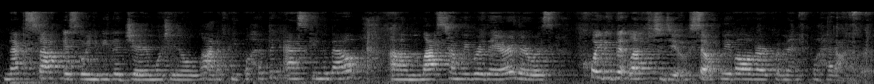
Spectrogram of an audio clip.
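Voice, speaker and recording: A young woman with a slightly raspy voice from a cold, giving a friendly, chatty live tour of an apartment building. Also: a little high, steady tone, fast, hardly any pauses, noisy background. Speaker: leasing tour host. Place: echoey empty indoor rooms. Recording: echoey room from far off.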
